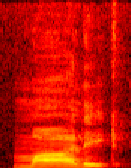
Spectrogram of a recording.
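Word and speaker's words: مالك: the verse with alif, Malik. Only, Malik, yes. a long A with a dagger aleph that's added at later on. And that dagger aleph makes it owner.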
